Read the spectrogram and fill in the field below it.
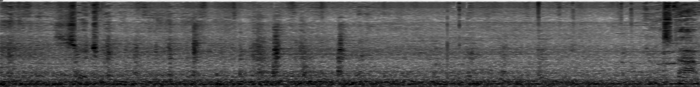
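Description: A train rolls past close by with a continuous heavy rumble and scattered metallic clanks and squeals from the cars on the rails, loud and steady throughout with no talking.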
